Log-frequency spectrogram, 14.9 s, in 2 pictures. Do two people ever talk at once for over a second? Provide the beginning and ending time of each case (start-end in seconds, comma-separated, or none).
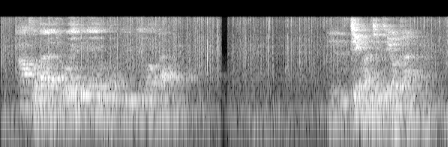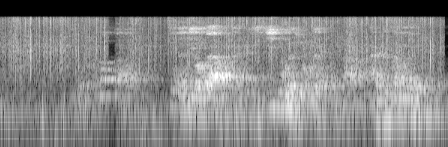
none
